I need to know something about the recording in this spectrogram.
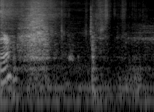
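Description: A sheet of cardstock sliding across a grooved scoring board, a brief rustling slide of about half a second, followed by a single light tap a little over a second in.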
